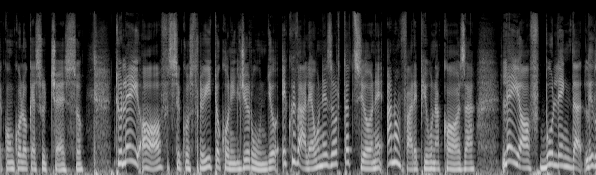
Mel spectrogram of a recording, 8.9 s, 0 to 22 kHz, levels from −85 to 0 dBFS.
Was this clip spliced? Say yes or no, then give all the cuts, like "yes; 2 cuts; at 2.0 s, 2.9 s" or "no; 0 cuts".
no; 0 cuts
